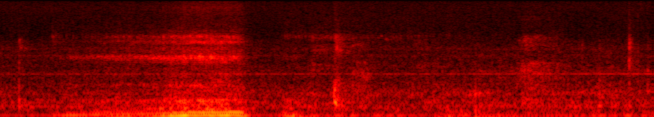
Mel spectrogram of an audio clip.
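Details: Snoring said to sound like his grandpa's: one loud, low, rattling snore on the in-breath, then quieter breathing with faint room noise.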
